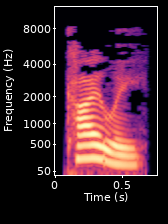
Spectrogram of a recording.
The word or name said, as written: kylie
